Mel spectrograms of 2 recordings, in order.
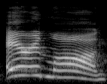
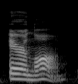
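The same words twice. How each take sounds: First: Loud, slow announcement of the name; calling out a name. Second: Said in the usual way. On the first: Real, not acted. Host calls out the winner's name, loud and drawn out. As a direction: call the name out to the whole room.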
